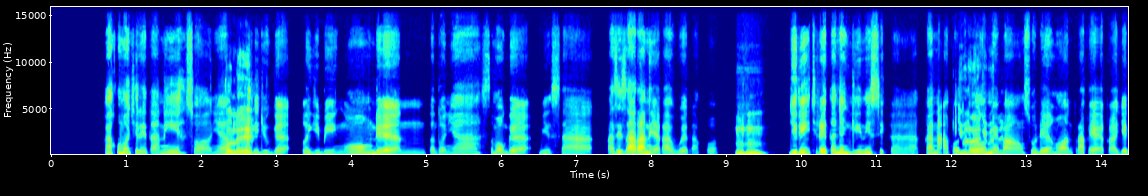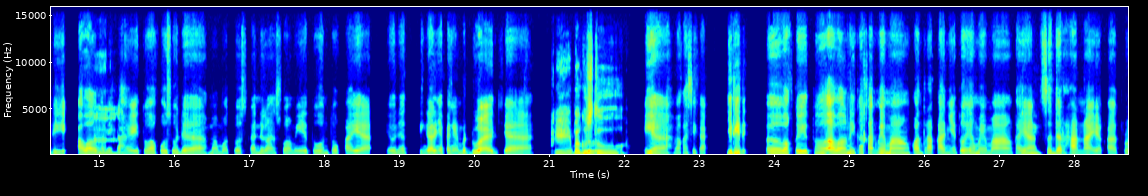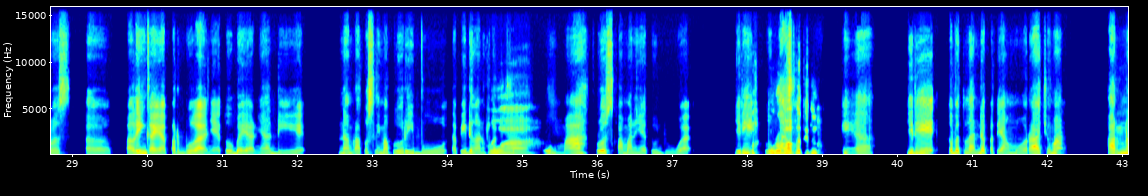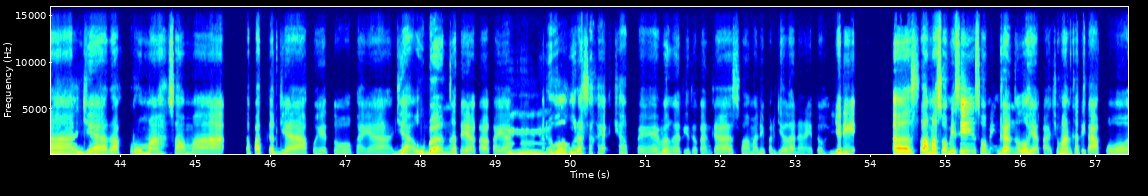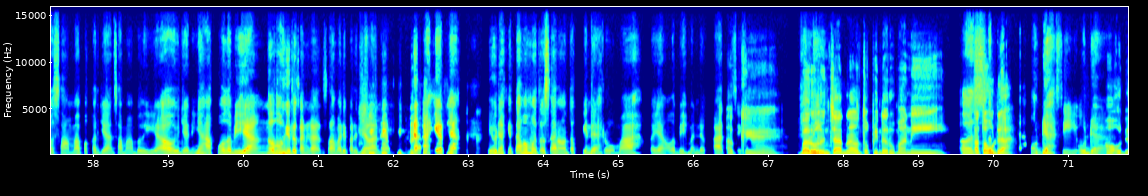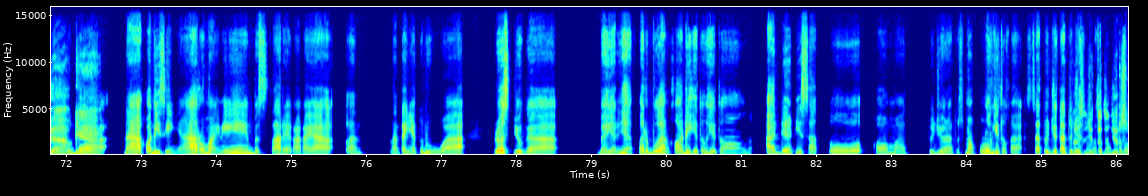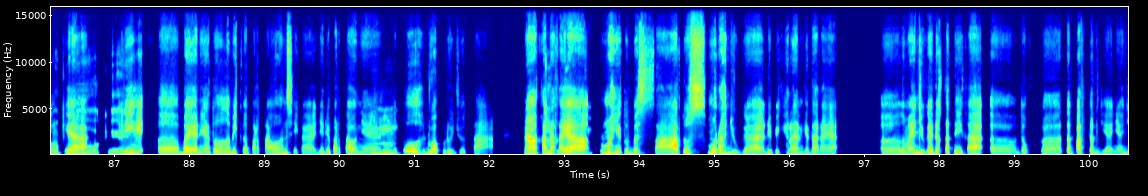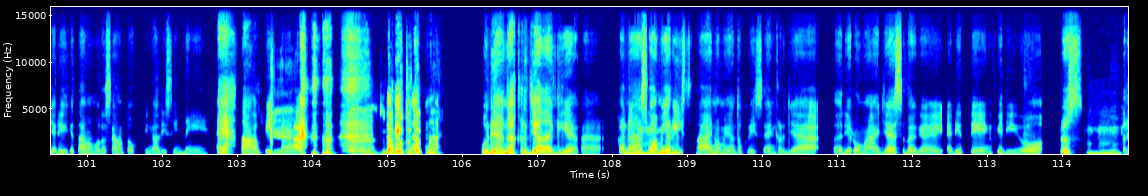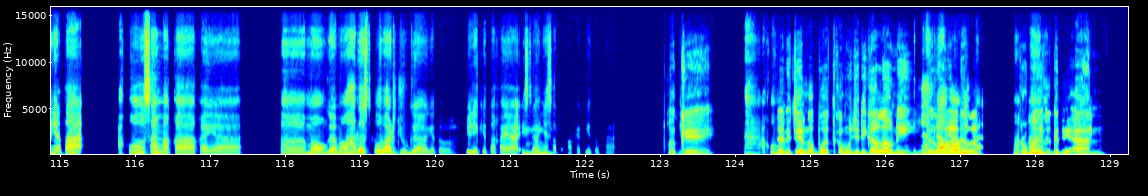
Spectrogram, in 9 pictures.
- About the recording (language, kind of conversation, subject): Indonesian, advice, Bagaimana cara membuat anggaran pindah rumah yang realistis?
- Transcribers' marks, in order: laugh; stressed: "Eh"; chuckle; in English: "editing video"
